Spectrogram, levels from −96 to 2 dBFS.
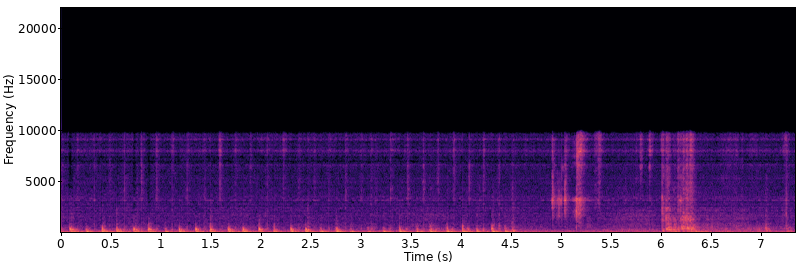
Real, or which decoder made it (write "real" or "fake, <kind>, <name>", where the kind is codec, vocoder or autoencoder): fake, vocoder, WaveNeXt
